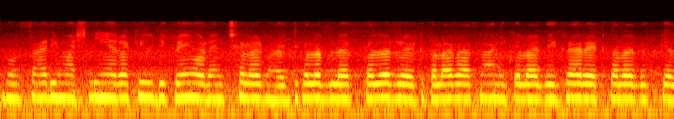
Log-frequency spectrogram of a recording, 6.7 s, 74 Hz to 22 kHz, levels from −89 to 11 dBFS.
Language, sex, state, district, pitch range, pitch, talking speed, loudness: Hindi, female, Bihar, Jahanabad, 195-205 Hz, 200 Hz, 220 wpm, -15 LUFS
